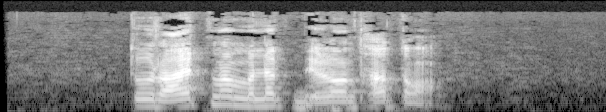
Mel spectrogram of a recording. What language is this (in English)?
Wadiyara Koli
